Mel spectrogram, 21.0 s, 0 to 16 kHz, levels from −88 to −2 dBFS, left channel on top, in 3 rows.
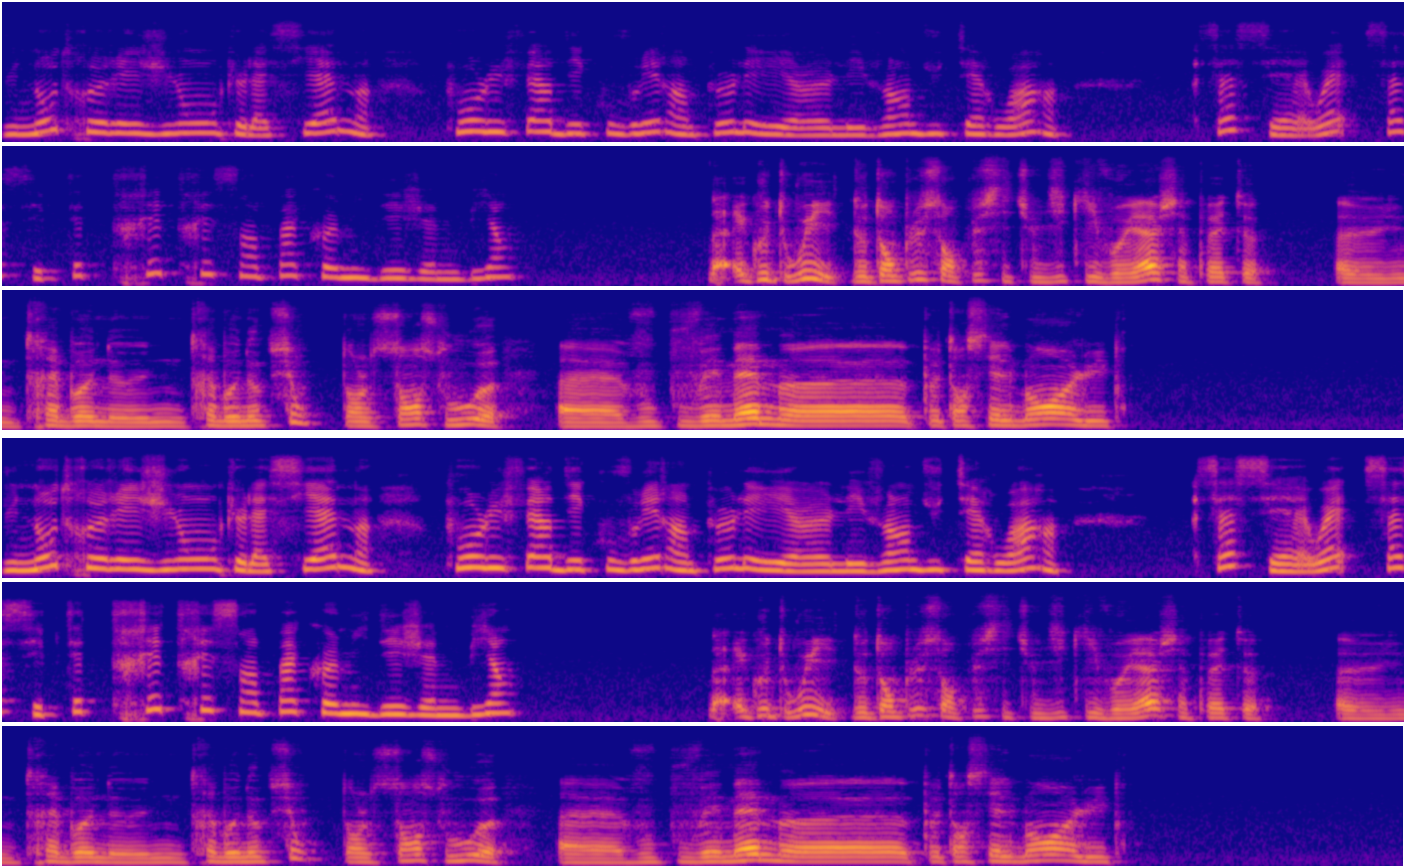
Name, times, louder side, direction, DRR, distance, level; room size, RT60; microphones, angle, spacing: voice 1, 0.0-1.9 2.3-5.3 6.1-9.6, right 6 dB, 90° right, 0.4 m, -30 dB
voice 2, 10.5-13.3 13.7-16.5 16.8-19.6, left 2 dB, 25° left, 0.5 m, -28 dB
12.0 x 6.8 x 2.3 m
head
